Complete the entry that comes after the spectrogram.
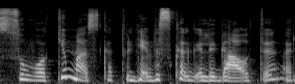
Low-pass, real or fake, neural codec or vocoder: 14.4 kHz; real; none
